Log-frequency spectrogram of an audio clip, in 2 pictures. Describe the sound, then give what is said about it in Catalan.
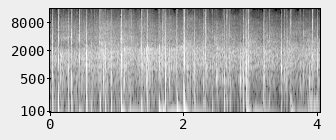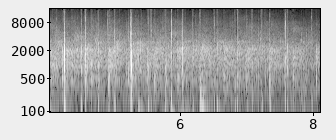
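An audience breaks into sustained applause, many hands clapping in a dense, crackling patter that stays steady and fairly loud for several seconds, with no voices over it; at a book presentation for the 150th anniversary of El Retiro in Sitges, applauding a former president of the society. “Suposo que tots el recordeu i demanaria un aplaudiment per ell per començar aquesta presentació.”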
